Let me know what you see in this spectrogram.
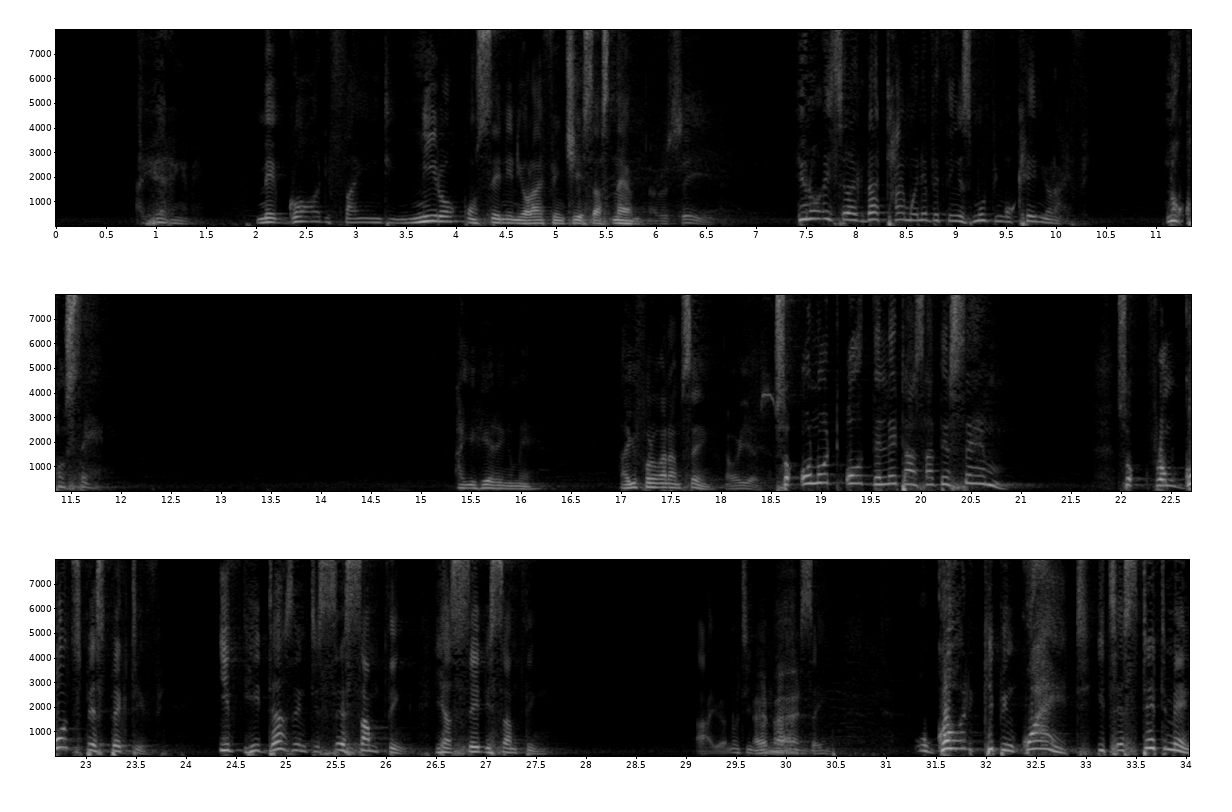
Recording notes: This episode was extracted from our Live Church Service on 28_02_2021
